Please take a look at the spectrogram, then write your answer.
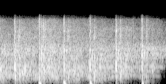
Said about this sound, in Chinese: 教会有新传道人，大家鼓下掌。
